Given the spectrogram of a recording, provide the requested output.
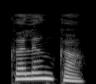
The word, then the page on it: ಕಲಂಕ: kalaŋka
